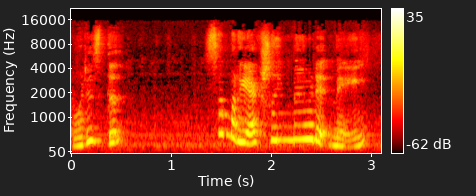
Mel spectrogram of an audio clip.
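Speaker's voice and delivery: high, amazed retelling of disbelief; surprised disbelief. Retold or imitated. Reading a surprising moo message.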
